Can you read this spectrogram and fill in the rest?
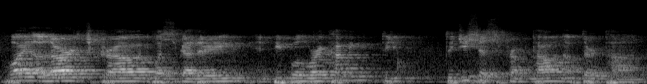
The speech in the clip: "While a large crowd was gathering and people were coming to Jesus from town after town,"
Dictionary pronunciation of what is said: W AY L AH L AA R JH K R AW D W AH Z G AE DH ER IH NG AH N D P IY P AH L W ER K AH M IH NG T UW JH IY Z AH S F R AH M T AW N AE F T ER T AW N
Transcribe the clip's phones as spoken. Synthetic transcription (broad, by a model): W AY L AH L AA R JH K R AW D W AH S G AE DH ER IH NG AH N D P IY P AH L W ER K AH M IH NG T UW JH IY S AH S F R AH M T AW N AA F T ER T AW N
